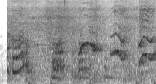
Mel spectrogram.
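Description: Puppies whimpering: a string of short, high cries, each rising and falling in pitch.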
